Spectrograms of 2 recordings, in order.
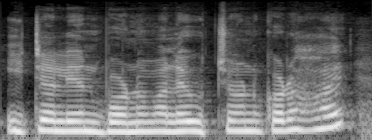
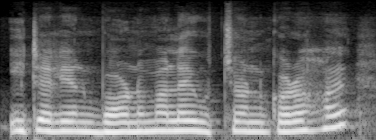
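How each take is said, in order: Both takes have the same delivery.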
